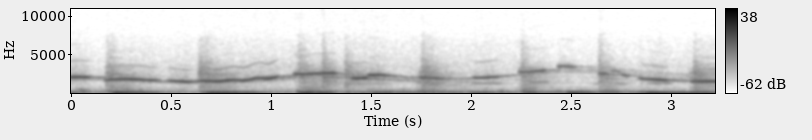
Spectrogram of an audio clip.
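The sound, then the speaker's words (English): Someone whistles a smooth, wavering melody, loud, with the tune gliding up and down over a steady, pulsing low rhythmic backing. “including whistles that your high school track coach favored when he was in a bad mood, and that guy up the street who can whistle like nobody's business.”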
